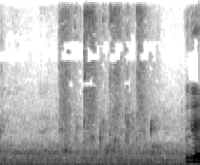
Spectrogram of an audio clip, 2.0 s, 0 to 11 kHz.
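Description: A few short hisses of a pump spray bottle of It's a 10 Miracle leave-in spray misting onto hair.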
